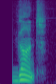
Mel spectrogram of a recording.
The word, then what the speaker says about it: Gunt: It's a great brand, Gunt, and it rhymes with runt.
